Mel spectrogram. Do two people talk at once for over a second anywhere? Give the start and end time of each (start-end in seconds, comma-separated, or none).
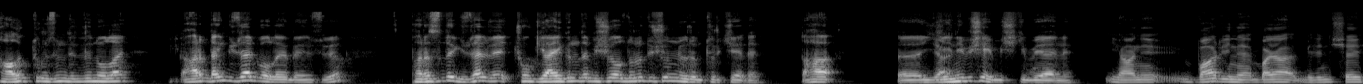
none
